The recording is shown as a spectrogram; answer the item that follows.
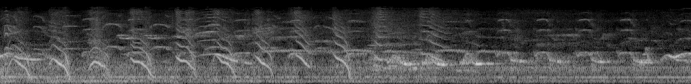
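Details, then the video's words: Laughingthrush song built from quickly repeated, steeply falling slurred whistles, roughly two or three per second, giving way to softer level whistled notes, with a steady low droning hum beneath. "Chim khướu mộc dở , a e thẩm giọng cực hay luôn"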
